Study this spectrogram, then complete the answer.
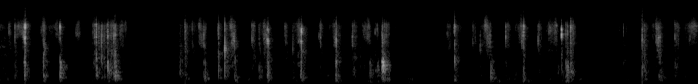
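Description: Tarot cards are shuffled by hand in quick riffling bursts, close and crisp, with short pauses between runs of papery flicks and no speech.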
